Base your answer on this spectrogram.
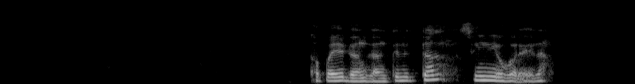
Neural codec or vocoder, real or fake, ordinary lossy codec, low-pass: codec, 16 kHz, 4 kbps, FunCodec, trained on LibriTTS, 50 frames a second; fake; Opus, 32 kbps; 7.2 kHz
